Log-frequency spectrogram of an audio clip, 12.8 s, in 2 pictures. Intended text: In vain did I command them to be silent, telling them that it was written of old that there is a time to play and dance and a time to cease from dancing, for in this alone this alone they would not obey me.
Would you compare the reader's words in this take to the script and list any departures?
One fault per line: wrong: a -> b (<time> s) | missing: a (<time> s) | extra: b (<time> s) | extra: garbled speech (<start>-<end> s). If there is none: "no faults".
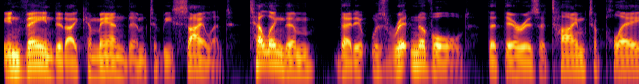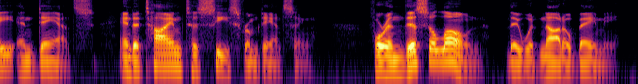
missing: this alone (11.2 s)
